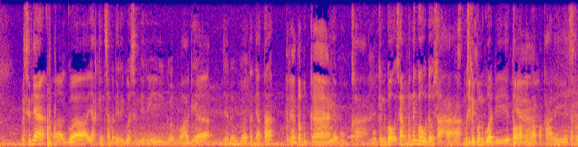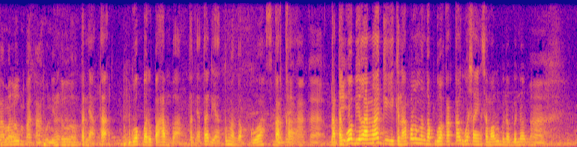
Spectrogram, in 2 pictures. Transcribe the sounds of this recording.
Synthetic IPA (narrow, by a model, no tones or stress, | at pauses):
mist̪it̪ɲaəɡuajakɪnsamadaɾiɡuasəndiɾiɡuawaɦadiad͡ʒadɔhɡuat̪ərɲat̪a | t̪ərɲat̪abukandiabukanmuŋkɪnɡuasəjaŋpənt̪ɪŋɡuaudahusaɦaməskipʊnɡuadit̪olak̪̚bəbəɾapakalit̪apimaluəmpat̪ːaɦʊniut̪ərɲat̪a | ɡuabaɾupaɦamba̰ŋt̪ərɲat̪adiat̪uŋaŋɡap̚ɡua | kakaaka | at̪aɡuabilaŋlaɡikənapalʊŋaŋɡap̚ɡuakakaɡuasajɪŋsamalʊbənərbənər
